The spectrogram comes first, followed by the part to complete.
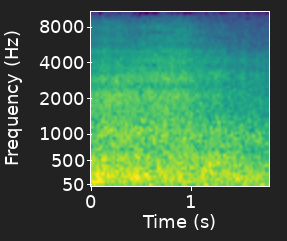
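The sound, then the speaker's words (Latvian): Waves from a ship that has just passed stir the calm water and wash steadily ashore at Mangaļsala in a continuous, fairly loud rushing surge, with a windy hiss over the water and no voices, on a warm, sunny late-summer day. “Tikko ir pabraucis garām kuģis, kas atmodina rāmos ūdeņus,”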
